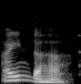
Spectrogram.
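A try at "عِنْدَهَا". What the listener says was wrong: ওই উচ্চারণ করতে গেলে আলিফটা সামনে চলে আসে কিন্তু আলিফটা উচ্চারণ করবেন না, সরাসরি গলা থেকে উচ্চারণ করবেন।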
